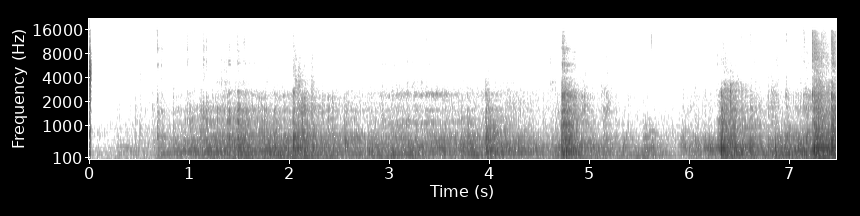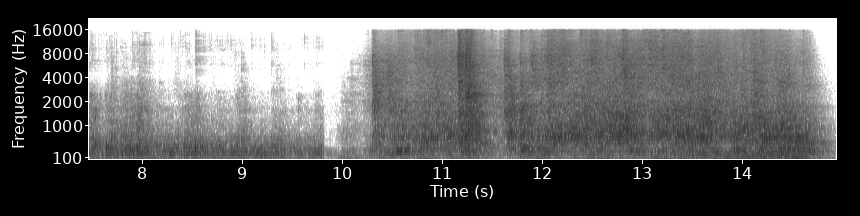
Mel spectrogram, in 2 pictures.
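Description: Heavy workshop machines on castor wheels being rolled across rough ground and a hard floor: a rumbling rolling noise in several short sections, with a knock partway through, loudest near the end.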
